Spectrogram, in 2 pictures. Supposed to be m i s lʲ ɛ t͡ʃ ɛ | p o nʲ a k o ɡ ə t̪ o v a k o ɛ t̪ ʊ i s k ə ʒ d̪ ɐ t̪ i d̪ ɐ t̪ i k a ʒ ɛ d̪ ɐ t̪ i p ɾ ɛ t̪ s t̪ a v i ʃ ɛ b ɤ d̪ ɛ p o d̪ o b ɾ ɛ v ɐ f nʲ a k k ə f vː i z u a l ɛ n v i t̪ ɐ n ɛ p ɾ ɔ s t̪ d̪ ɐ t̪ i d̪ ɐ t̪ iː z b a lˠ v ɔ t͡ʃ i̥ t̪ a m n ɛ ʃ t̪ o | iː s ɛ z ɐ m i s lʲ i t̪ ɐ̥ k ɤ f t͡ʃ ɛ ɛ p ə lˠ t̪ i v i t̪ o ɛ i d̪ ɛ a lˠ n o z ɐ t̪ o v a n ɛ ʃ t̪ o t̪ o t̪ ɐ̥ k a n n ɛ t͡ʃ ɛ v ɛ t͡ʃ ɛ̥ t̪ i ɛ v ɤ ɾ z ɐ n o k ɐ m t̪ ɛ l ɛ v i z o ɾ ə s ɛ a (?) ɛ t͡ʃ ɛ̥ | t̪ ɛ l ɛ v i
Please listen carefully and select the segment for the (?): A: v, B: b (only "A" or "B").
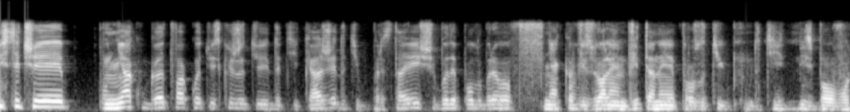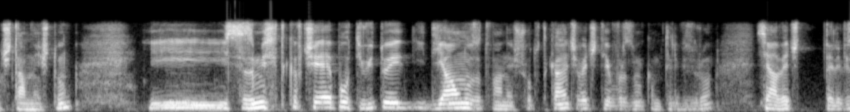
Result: A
